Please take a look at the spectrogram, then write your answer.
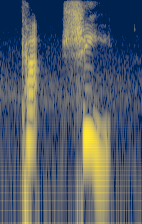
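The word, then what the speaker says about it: Cat Sìth: I got one here that says Cat City. Am I pronouncing that correct? Cat City? – That ain't a city I ever want to visit. – Cat She. And sure, this is the Irish variation.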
